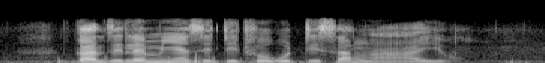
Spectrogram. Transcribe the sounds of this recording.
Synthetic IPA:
k̬ant͡sʰilemijesitʼit͡fʰɔk̬otʼisaŋaːjɔ

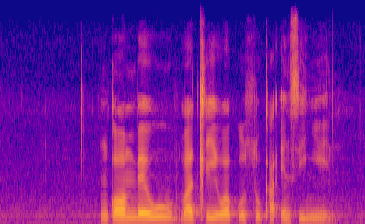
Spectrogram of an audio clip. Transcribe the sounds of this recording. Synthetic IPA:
ŋkʼɔmbɛwuβa̰t͡ɬʼiwakʼusukʰʼa̰ʔent͡siɲḛːni

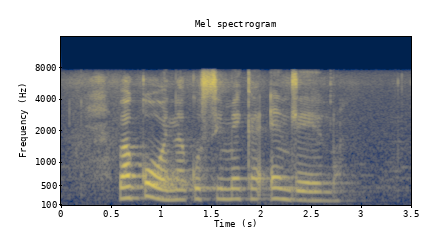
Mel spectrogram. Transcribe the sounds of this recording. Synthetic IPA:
βakɔnakusimɛkʼaʔɛnd͡ɮʱɛːlɔ

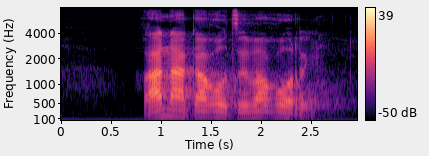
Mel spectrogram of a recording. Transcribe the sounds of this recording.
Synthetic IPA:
ɣanakʼaɣʊt͡sʼɪβaɣʊːrɪ̰

